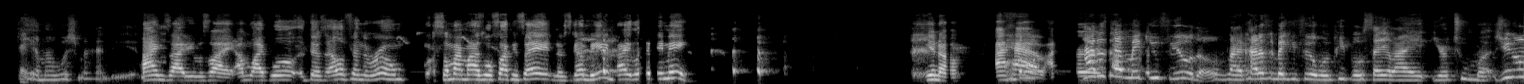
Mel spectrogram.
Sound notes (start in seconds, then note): 7.0 laughing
